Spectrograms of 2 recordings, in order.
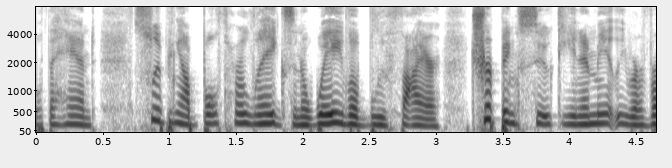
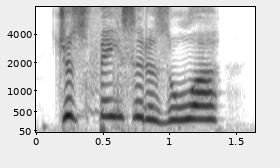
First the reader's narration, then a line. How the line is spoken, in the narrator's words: Aang yelled at her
